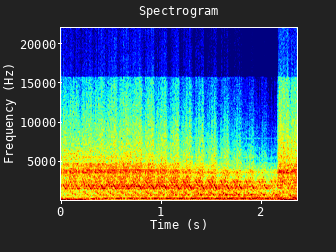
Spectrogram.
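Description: Loud distorted electric guitars from a live punk-rock band sustaining a noisy drone with a steady high feedback tone. It cuts off suddenly at the very end.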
